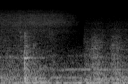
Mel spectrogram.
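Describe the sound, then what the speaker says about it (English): A cartoon steam engine puffs along its route, giving short hissing steam bursts and rail clatter, moderately close and brief, with no voices. "Meanwhile, James puffed along his route."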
